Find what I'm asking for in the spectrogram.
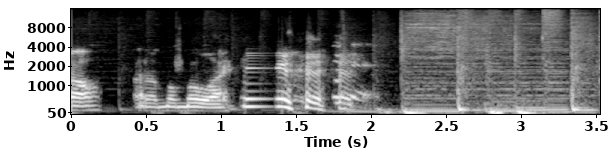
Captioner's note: all laughing; upbeat music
